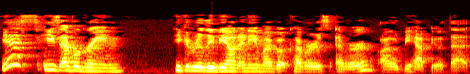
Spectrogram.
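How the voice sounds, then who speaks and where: With a West Coast US accent, a woman talks at a medium pitch. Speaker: romance author and livestream host. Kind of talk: casual chat. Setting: livestream.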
